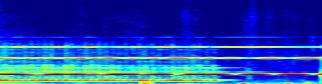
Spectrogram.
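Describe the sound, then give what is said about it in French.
A telephone bell rings in one continuous, bright burst lasting about a second and a half, then falls silent. “Excusez-moi, c'est mon téléphone, patron.”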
